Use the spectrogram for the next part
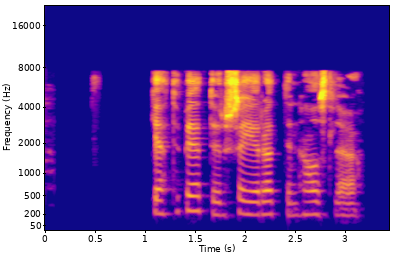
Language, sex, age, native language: Icelandic, female, 30-39, Icelandic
